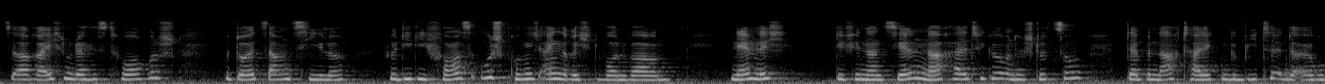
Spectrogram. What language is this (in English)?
German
